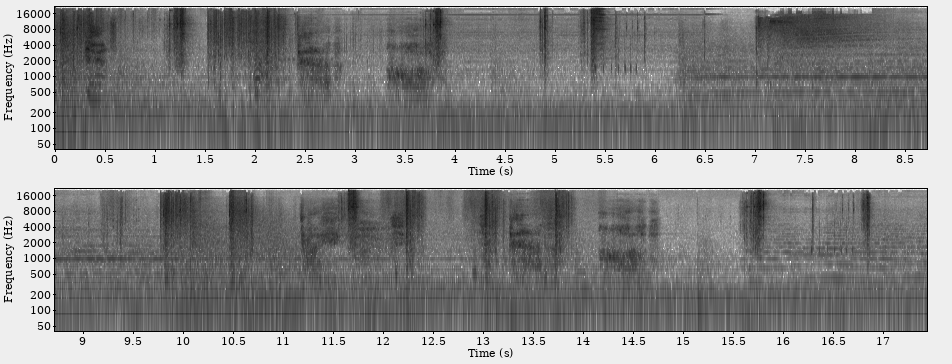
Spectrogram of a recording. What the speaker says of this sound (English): This is not a great shotgun.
